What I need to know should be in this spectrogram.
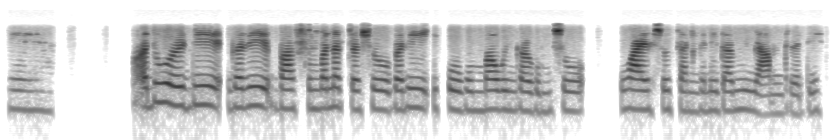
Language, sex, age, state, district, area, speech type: Manipuri, female, 30-45, Manipur, Chandel, rural, conversation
